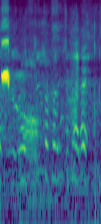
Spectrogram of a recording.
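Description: A referee's whistle gives one short, shrill blast, stopping play after a tackle.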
